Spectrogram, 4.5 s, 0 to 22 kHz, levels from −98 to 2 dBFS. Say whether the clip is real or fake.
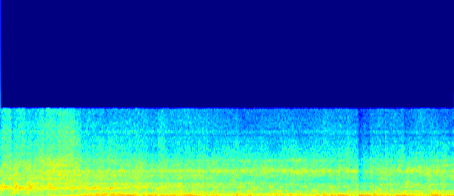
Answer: fake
